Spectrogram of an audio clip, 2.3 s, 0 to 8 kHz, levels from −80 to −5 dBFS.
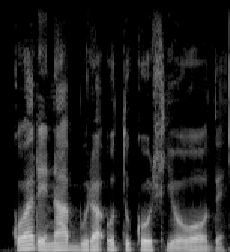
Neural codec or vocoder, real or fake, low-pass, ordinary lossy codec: none; real; none; none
